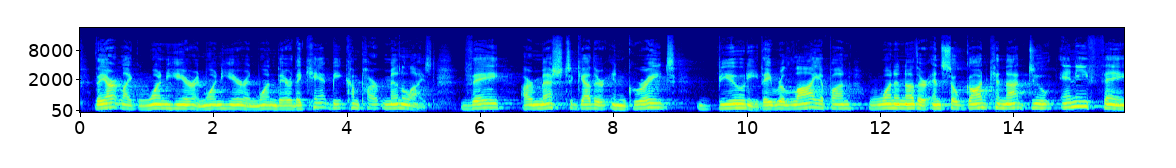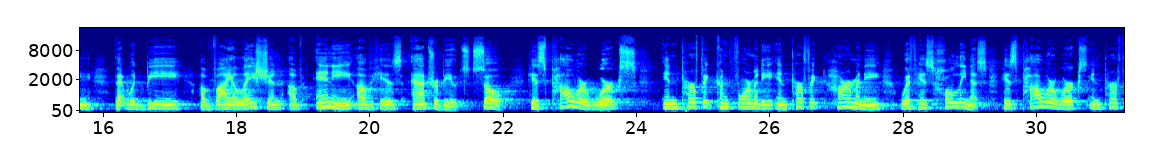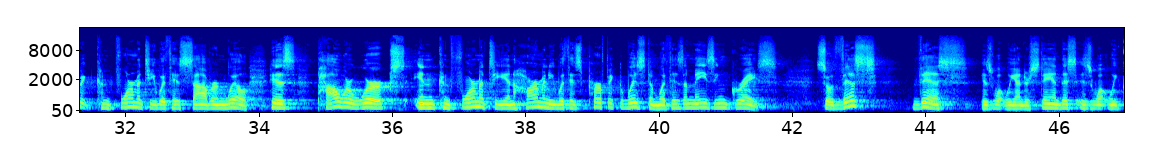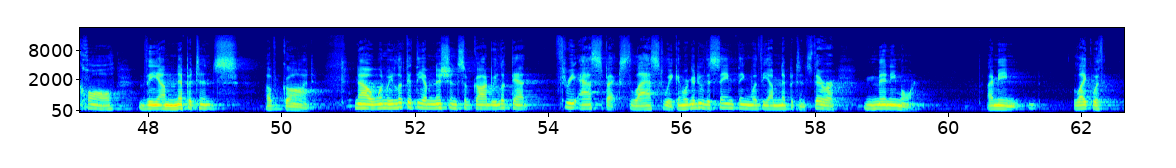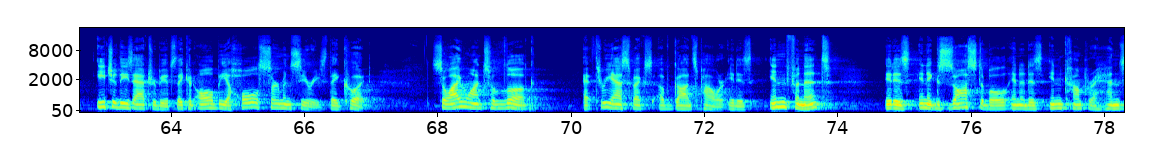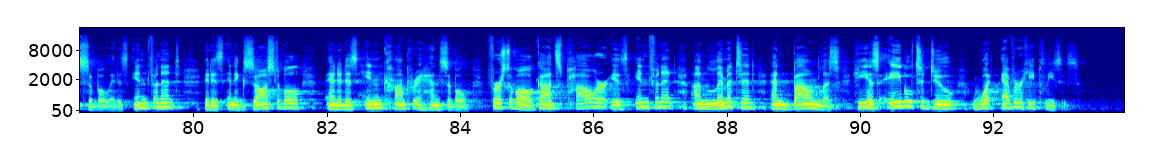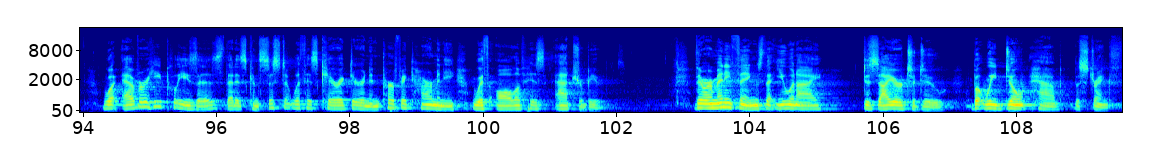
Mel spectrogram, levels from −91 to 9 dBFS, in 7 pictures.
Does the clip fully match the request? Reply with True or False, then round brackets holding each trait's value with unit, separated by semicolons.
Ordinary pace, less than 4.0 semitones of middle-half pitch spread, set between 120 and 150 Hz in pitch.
False (125 wpm; 3.6 semitones; 135 Hz)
